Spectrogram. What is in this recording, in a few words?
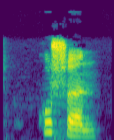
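"кушӧн" Komi, female; kpv audio dict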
